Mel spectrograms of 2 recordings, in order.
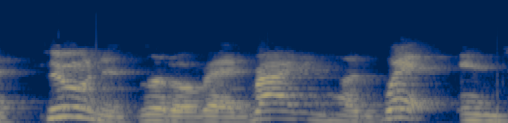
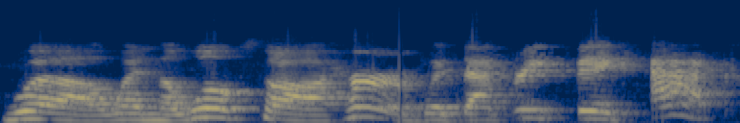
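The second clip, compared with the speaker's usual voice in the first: usual speaking voice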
